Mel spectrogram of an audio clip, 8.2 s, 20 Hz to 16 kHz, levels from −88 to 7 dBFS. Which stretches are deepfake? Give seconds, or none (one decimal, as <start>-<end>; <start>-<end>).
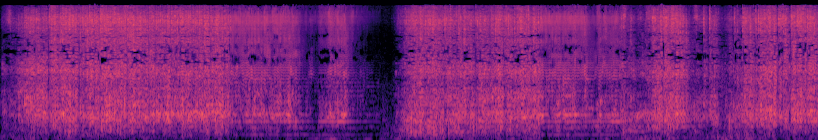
2.3-3.8; 5.4-6.2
